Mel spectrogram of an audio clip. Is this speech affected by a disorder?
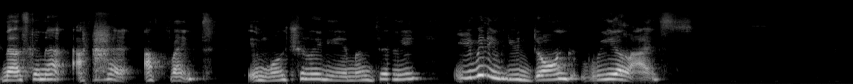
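Yes: spasmodic dysphonia; voice lost, could not speak at all for 2-3 years, hard to get words out, voice not natural.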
